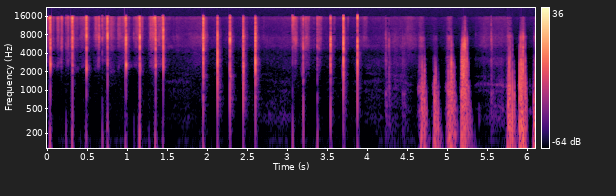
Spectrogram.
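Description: A quick, irregular run of sharp small clicks, several a second, through the first half. A few louder, rougher rustling bursts follow near the end.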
